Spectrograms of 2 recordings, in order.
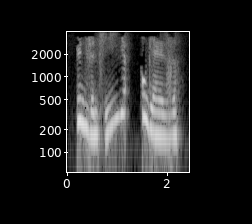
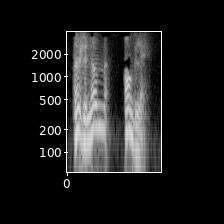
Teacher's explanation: the feminine form anglaise has a final consonant z that is not heard in the masculine form anglais. In the masculine, the final s is not pronounced.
